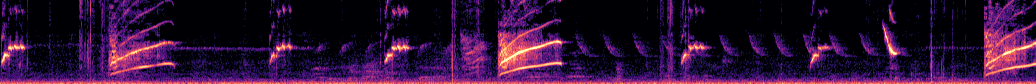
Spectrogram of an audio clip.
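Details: Birds chirping: loud sweeping upward whistles and short sharp chips at irregular spacing, some overlapping, with a faint thin whistle line and low background hum.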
